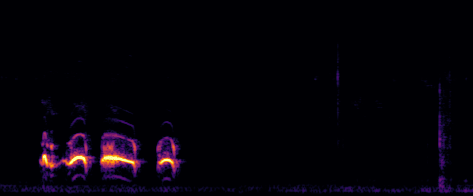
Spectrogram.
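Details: Decoy spotted dove giving a 'gáy gù' coo: one phrase of four low, hollow, mellow notes, with the longest note in the middle. Then quiet, with a few faint clicks.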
